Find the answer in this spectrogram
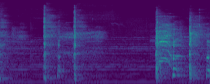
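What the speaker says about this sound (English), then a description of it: "Coughing, mate." A few short, dry coughs close by, in two clusters separated by a brief pause, with no talking.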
